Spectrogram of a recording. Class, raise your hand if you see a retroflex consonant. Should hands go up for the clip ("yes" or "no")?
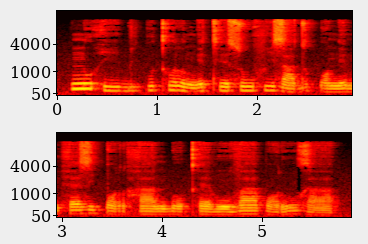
no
